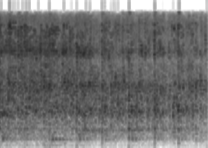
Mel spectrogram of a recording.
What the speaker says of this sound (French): applaudissez-vous vous-même.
